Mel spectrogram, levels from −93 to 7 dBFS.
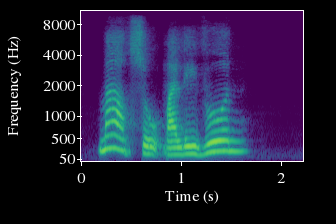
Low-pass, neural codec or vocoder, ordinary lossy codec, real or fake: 9.9 kHz; codec, 24 kHz, 0.5 kbps, DualCodec; AAC, 48 kbps; fake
